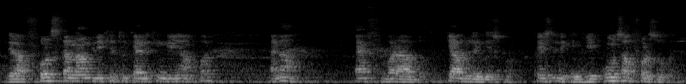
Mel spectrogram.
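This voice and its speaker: A man teaches physics at the board, firing quick questions at the class. He is picked up from across a bare, echoing classroom, and faint room noise runs underneath. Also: medium pitch, steady tone. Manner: keeps asking the class questions, repeats "है ना?". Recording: far, echoey room with faint ambience.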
